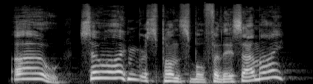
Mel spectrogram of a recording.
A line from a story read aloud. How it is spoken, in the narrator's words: Lisa cried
